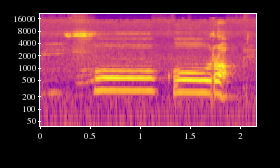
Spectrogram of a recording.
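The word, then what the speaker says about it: ふくろ: Dibacanya fukuro. Pakai fu, tofu ya.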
